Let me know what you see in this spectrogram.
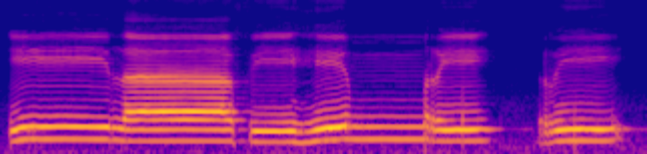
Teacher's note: Kemudian ada huruf mim sukun, ya, setelahnya huruf ra maka mim dibaca jelas, izhar. Ilafihim ri, ya, ada huruf ra, ya, huruf ra dibaca dengan tipis di sini karena harokatnya kasroh, ya.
